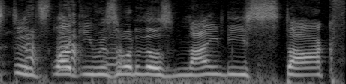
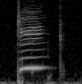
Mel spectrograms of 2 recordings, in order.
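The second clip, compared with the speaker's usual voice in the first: tiny high-pitched "dink" blip; high dink sound effect; 6 dB quieter than usual. Retold or imitated. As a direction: squeak a cartoon vanish noise.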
